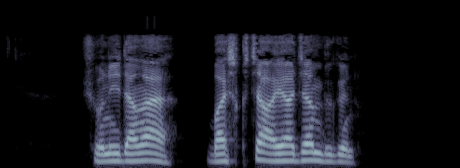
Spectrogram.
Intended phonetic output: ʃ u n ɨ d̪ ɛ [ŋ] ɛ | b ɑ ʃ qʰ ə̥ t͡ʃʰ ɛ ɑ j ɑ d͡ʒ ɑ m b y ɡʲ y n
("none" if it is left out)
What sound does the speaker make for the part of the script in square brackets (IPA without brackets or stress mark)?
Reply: ŋ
